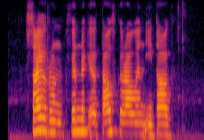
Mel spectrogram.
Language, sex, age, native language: Icelandic, female, 30-39, English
